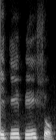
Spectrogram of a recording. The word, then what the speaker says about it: ইতিপি সো: আসলে পালিতে যেহেতু দন্তাস এবং চ রয়েছে সেজন্য এই বিষয়টিকে আমি আমি প্রথমে যেভাবে উচ্চারণ করেছি আমরা সকলেই বলে ফেলি ইতিপি সো কিন্তু মজার বিষয় হচ্ছে এখানে আছে রয়েছে দন্তাস সেজন্য এটি উচ্চারণ করতে হবে ইতিপি সো আমি যখন ইতিপি সো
